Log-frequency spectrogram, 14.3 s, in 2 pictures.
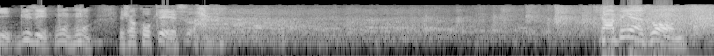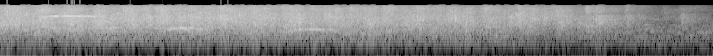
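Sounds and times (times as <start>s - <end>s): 
speech: 0.0s - 2.4s, 6.0s - 7.0s
laughter: 1.8s - 5.5s
audience clapping: 3.2s - 14.2s.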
